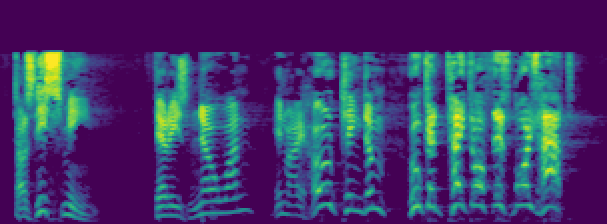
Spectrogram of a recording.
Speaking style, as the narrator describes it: bellowed the king in a terrifying voice

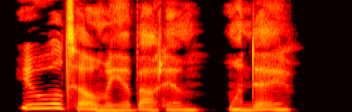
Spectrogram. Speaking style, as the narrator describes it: the Raven Prince said, sighing

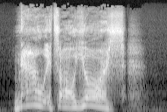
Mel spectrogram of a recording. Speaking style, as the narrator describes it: Yuria cried

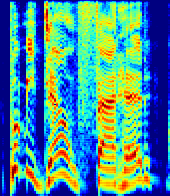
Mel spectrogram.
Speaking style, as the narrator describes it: Greg shouted

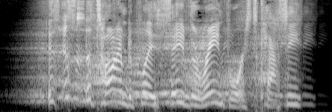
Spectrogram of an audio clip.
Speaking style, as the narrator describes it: Marco snapped

